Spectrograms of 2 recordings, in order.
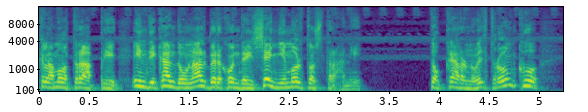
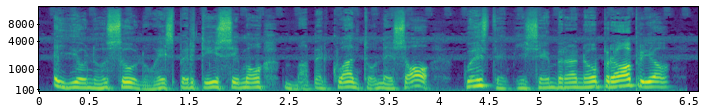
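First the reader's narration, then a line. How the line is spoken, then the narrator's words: Faint whisper. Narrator (Italian): sussurrò con voce flebile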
